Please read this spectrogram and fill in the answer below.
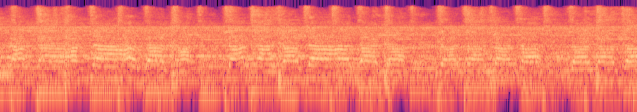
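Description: Rock band playing live: electric guitars over bass and drums, with a steady driving cymbal beat.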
